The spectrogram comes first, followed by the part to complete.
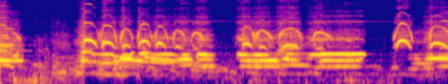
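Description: An ensemble of Andean cane flutes playing a high, reedy melody, several instruments together with sliding, arching notes. It starts about a second in, with short breaks between phrases.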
